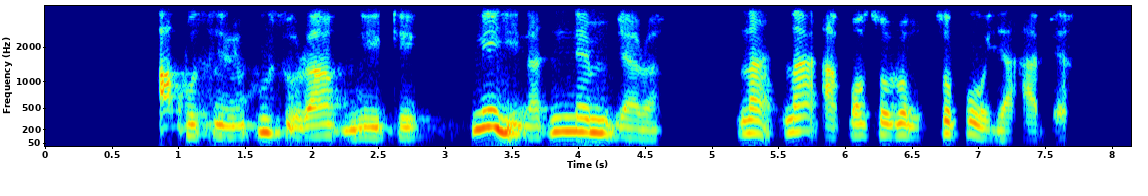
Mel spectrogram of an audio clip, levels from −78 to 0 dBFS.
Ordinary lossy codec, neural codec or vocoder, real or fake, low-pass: Opus, 16 kbps; codec, 16 kHz, 4 kbps, FunCodec, trained on LibriTTS, 50 frames a second; fake; 3.6 kHz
